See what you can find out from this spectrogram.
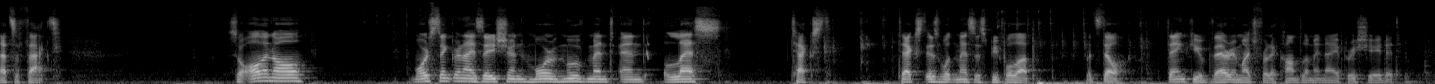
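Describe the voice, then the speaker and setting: A man with a non-native accent speaks at a moderate pace and medium pitch. His pitch variation is ordinary, and he takes long, frequent pauses. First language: not English. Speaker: game streamer. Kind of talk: live stream commentary. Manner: halting.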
